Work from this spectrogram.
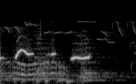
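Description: Cartoon Tick-Tick Bird chirps a few bright, close tweets in a quick bouncy pattern, then fades into quieter faint trills.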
